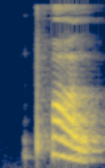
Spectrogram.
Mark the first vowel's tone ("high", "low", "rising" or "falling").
falling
